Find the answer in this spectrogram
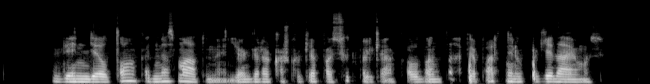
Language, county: Lithuanian, Klaipėda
